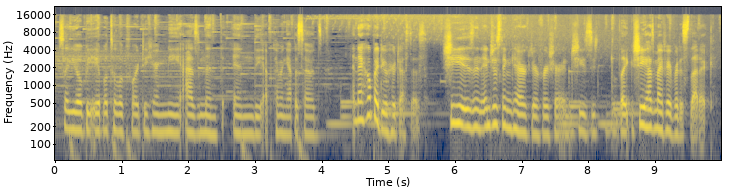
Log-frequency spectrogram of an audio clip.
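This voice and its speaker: A woman's voice: low voice, fast. A woman hosting a question-and-answer video, talking informally and reading out questions from viewers. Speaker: host and fan comic-dub creator. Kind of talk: scripted-loose Q&A answers to viewers. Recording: music behind the voice. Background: background music.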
